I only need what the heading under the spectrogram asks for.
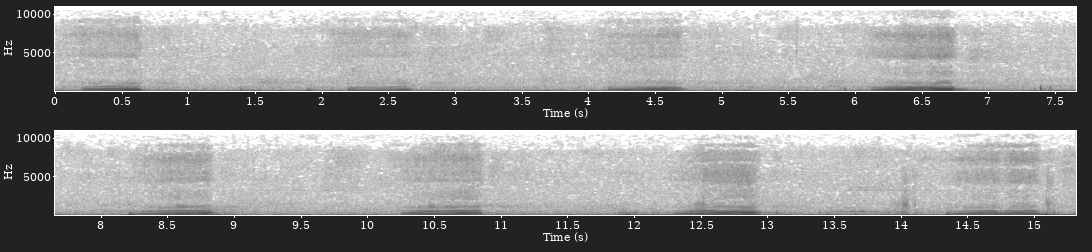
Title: Hey I Am going to catch some zzzzss...#snoring#puppy😂🤔🤓🌃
